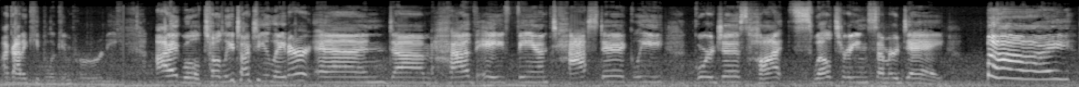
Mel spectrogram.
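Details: Adult woman with spasmodic dysphonia, a dystonia of the vocal cords, alongside spasmodic torticollis; she does not get vocal cord injections and says her voice turns shaky or choppy when forcing words out, sounding near tears or nervous; spasmodic dysphonia.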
